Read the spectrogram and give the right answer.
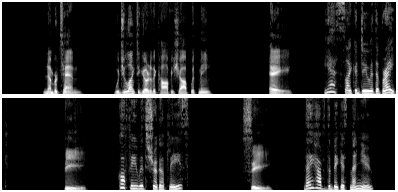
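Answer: A: Yes, I could do with a break.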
